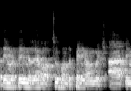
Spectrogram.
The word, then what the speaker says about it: Tuhon: Tuhan.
